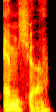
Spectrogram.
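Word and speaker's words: Эмча: The Sherman, called Msha by Soviet crews from the Russian pronunciation of M4, was respected for its comfort and mechanical reliability.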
